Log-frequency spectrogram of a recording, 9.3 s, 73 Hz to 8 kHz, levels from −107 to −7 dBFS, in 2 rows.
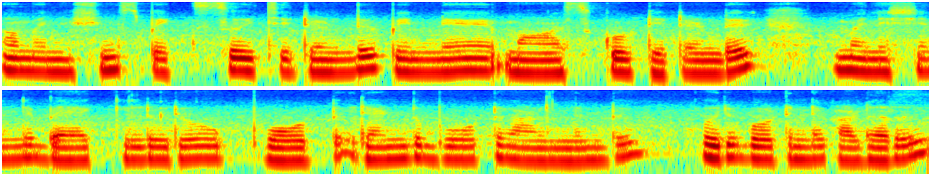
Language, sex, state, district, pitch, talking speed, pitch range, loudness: Malayalam, female, Kerala, Kasaragod, 165 Hz, 125 wpm, 160-180 Hz, -18 LUFS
